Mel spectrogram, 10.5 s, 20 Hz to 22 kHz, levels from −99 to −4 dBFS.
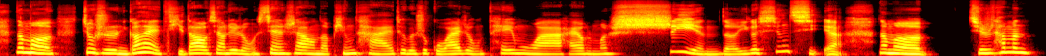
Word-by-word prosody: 那 315 - +1
么 245 -7 +4 0.2
就 300 -1 -2
是 245 -2 -1
你 205 -2 -1
刚 265 +7 +2
才 320 - +5
也 255 - 0
提 200 -2 -6
到 235 +4 +2
像 235 0 -2
这 230 0 -2
种 200 -2 -6
线 225 +3 0
上 220 -2 -1
的 195 - -4
平 220 +3 -4
台， 205 -4 -4
特 235 +3 -7
别 215 - -5
是 215 +2 -7
国 215 -3 -9
外 205 +2 -1
这 220 - -8
种 195 -1 -10
TEMU 230 -4 -6
啊， 190 -1 0
还 195 0 -6
有 200 - -3
什 200 - -7
么 200 +1 -8
SHEIN 235 - +4
的 185 -1 -6
一 205 - -6
个 255 +1 -2
兴 365 +10 -2
起。 370 - +3 0.6
那 270 - -1
么 210 -7 +3 0.4
其 250 - +2
实 250 - -1
它 285 +5 -2
们 310 -4 0
225 Hz, 285 characters per minute, -22 LUFS, 200-250 Hz, 0.6 s, 才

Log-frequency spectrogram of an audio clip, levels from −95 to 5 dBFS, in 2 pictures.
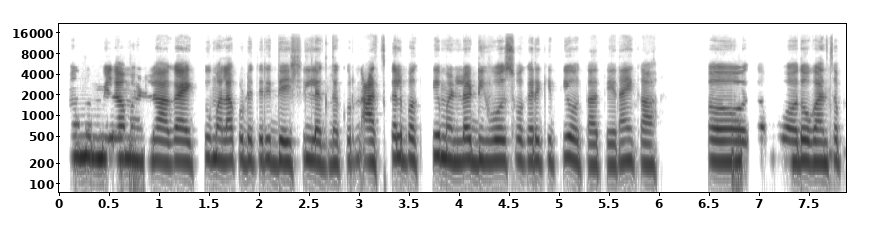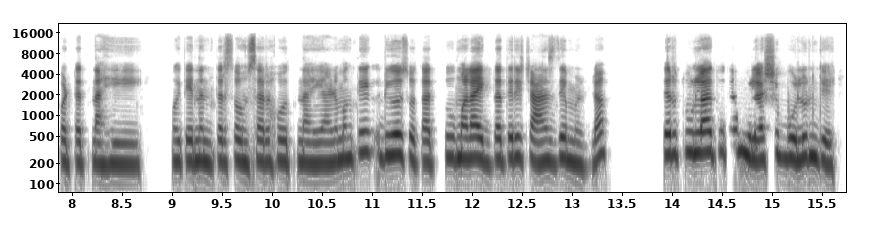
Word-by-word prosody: मग 245 - +1
मम्मीला 235 -1 +3
म्हणलं 220 -1 -1
अगं 210 +1 +2
ऐक, 210 -2 +4
तू 240 - -4
मला 220 -2 +1
कुठेतरी 220 0 -4
देशील 205 +2 0
लग्न 200 -1 -1
करून. 220 +1 -10
आजकाल 240 +4 0
बघते 230 +4 -2
म्हणलं 225 -2 +2
डिवोर्स 220 +1 0
वगैरे 215 0 -3
किती 220 +3 -7
होतात 195 -4 -2
ते. 190 0 -4
नाही 210 +1 -2
का? 195 -1 -2 0.6
अ, - - -5 0.5
तत्व 235 -9 -4
दोघांचं 210 0 +1
पटत 205 -2 -3
नाही. 195 0 -2 0.3
मग 215 - -3
ते 215 - +1
नंतर 215 0 -1
संसार 210 0 -1
होत 215 -1 -2
नाही 200 -1 -2
आणि 205 +1 -2
मग 235 - +1
ते 290 0 0
डिवोर्स 260 0 +4
होतात. 210 -1 -1
तू 245 -1 -3
मला 240 0 +6
एकदा 230 0 +4
तरी 240 0 +1
चान्स 210 0 +1
दे 240 - +2
म्हटलं. 210 +2 -1 0.6
तर 270 0 +5
तुला 285 0 +7
तू 290 +1 -7
त्या 310 0 -3
मुलाशी 235 0 +3
बोलून 240 +2 +4
घे. 210 -4 -2
220 Hz, 195 wpm, -22 LUFS, 205-235 Hz, 0.6 s, तुला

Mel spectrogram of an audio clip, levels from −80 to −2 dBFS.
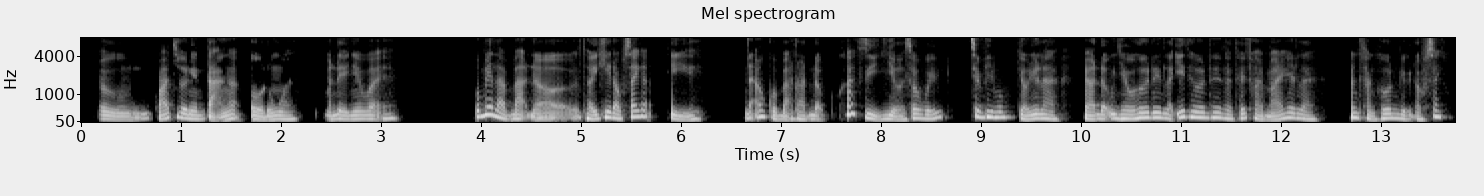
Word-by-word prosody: Ừ, 115 -5 0 0.2
quá 135 +5 +1
trời 165 -6 +2
nền 130 -2 +1
tảng 110 +2 +1
á, 150 - +1
ờ, 125 - +3
đúng 120 +3 +2
rồi, 125 0 0 0.3
vấn 125 +1 -1
đề 130 -2 +2
như 130 +1 +1
vậy 135 0 -1
ấy. 145 +1 -2 0.8
Không 215 - +4
biết 275 -1 +5
là 185 -9 +4
bạn, 140 +2 -1
ờ, 65 +1 -2
thấy 140 -3 +2
khi 190 +5 +3
đọc 145 -5 +1
sách 205 +1 +2
á, 215 - +1 0.2
thì 120 -1 +1 0.4
não 205 +7 +1
của 210 - 0
bạn 130 - -2
hoạt 125 -2 -1
động 130 -2 -1 0.2
khác 305 +2 +1
gì 145 -8 +2
nhiều 120 -2 +1
so 155 +7 +1
với 145 +7 0 0.3
xem 210 - +4
phim 195 -1 +4
không? 190 0 -1
Kiểu 140 -5 +2
như 145 +3 +3
là 145 -3 +2 0.3
phải 140 - +4
hoạt 130 - 0
động 145 +1 +1
nhiều 140 0 +3
hơn 175 +2 +4
hay 180 0 +3
là 155 -5 -1
ít 200 +4 +2
hơn, 185 -3 +3
hay 180 -1 +2
là 145 -3 0
thấy 155 +3 0
thoải 150 -9 -2
mái, 115 +5 0
hay 175 0 +2
là 135 -6 -1 0.4
căng 180 - +4
thẳng 140 -9 -2
hơn 155 +4 +1
việc 135 -2 -2
đọc 120 -3 -4
sách? 210 -2 +1
140 Hz, 275 wpm, -22 LUFS, 125-175 Hz, 0.8 s, biết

